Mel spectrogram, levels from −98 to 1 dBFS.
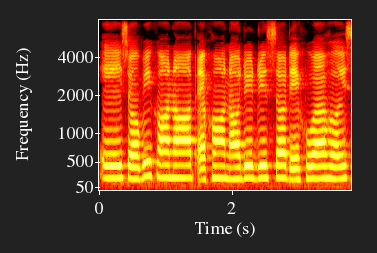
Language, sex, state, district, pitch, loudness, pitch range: Assamese, female, Assam, Kamrup Metropolitan, 220 Hz, -13 LUFS, 210-225 Hz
